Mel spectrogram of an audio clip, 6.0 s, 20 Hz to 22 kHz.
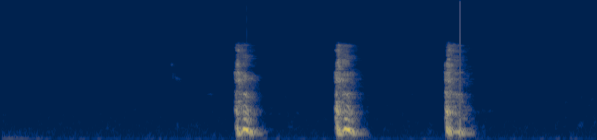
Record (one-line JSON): {"three_cough_length": "6.0 s", "three_cough_amplitude": 32766, "three_cough_signal_mean_std_ratio": 0.25, "survey_phase": "beta (2021-08-13 to 2022-03-07)", "age": "65+", "gender": "Male", "wearing_mask": "No", "symptom_diarrhoea": true, "smoker_status": "Ex-smoker", "respiratory_condition_asthma": false, "respiratory_condition_other": false, "recruitment_source": "REACT", "submission_delay": "2 days", "covid_test_result": "Negative", "covid_test_method": "RT-qPCR", "influenza_a_test_result": "Negative", "influenza_b_test_result": "Negative"}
